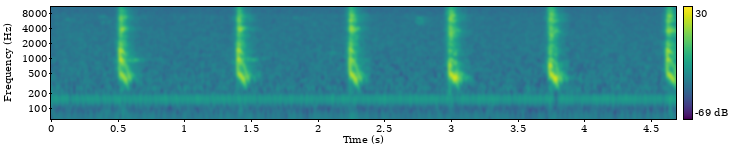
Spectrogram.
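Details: Night-time watercock call: six abrupt, descending, clucking notes repeated at a fairly even pace, about one every 0.8 seconds, with a constant low hum behind them.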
